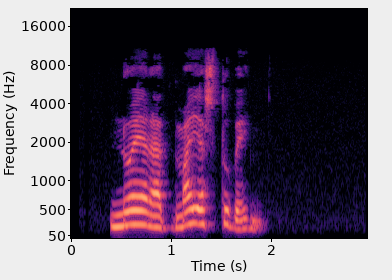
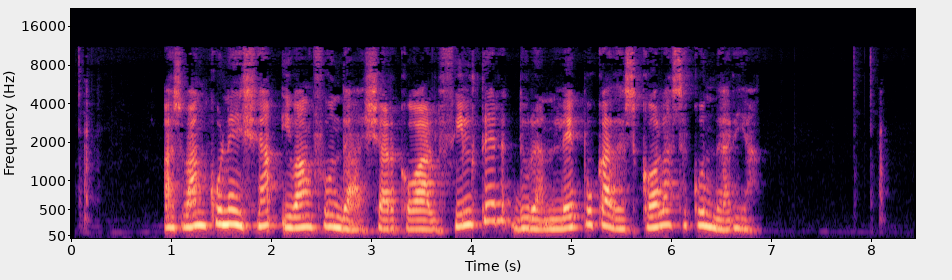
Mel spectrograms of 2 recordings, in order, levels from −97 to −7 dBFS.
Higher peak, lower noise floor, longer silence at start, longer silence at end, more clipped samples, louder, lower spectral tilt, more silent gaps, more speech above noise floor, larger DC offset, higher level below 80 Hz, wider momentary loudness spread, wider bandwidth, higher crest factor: second, -12 dBFS vs -4 dBFS; about the same, -76 dBFS vs -75 dBFS; first, 0.4 s vs 0.15 s; second, 1.05 s vs 1.6 s; neither; second, -28 LUFS vs -20 LUFS; second, -4.5 dB/octave vs -6 dB/octave; neither; second, 49 dB vs 56 dB; neither; second, -84 dBFS vs -64 dBFS; first, 12 LU vs 9 LU; about the same, 11 kHz vs 11.5 kHz; about the same, 18 dB vs 16 dB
